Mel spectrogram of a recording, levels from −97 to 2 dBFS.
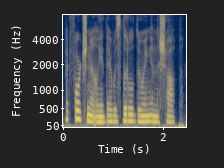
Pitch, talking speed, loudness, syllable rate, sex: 165 Hz, 220 wpm, -15 LUFS, 6.4 syllables/s, female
